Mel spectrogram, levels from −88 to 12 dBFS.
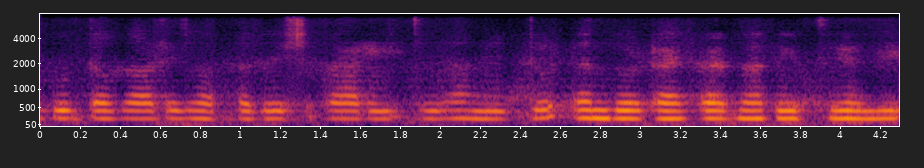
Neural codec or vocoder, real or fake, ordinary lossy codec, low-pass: codec, 24 kHz, 0.9 kbps, DualCodec; fake; none; 7.2 kHz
